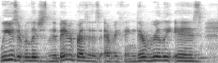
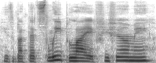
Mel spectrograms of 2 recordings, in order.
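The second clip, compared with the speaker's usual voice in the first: ordinary talk, nothing marked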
